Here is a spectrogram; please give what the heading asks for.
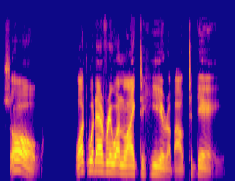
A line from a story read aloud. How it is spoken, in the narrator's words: Scarpy rumbled, his deep voice rolling out like distant thunder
